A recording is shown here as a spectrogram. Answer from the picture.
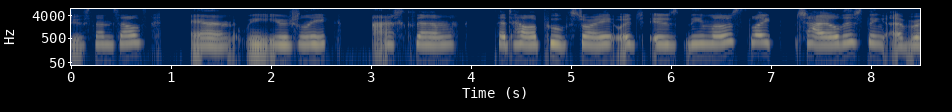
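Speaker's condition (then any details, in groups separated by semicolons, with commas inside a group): Cerebral palsy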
